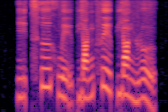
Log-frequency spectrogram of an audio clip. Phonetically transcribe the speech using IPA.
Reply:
ḭ˨˩ t͡sʰ ɹ̩˥ x w ḛ˨˩ ɪ̯ p j ɑ˧˥ ŋ f e˥˧ ɪ̯ p j ɑ˥˧ ŋ ɻ o˥˩ ʊ̯

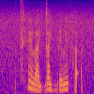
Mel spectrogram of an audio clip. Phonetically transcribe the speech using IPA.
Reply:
t͡sʰ ẽ˥˧ l a˨˩ j ɡ a˥˧ j b e˧ l ĩ˥˧ h a˨ ʔ

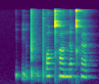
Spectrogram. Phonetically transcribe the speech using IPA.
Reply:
ʔ ḭ pʼ ḭ pʼ ɔ qʰ ʌ n i qʰ ɪ

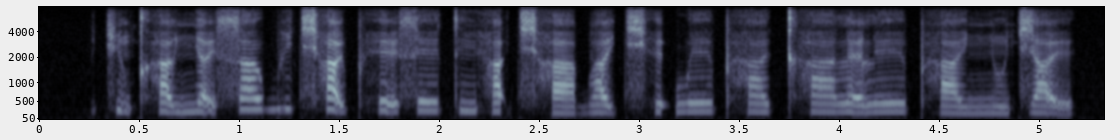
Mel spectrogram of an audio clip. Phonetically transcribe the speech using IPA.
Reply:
t͡ɕ ũ˦˨ kʰ a̰˦˨ ʊ̯ ɲ a̰˦˨ ɪ̯ sʰ a˦ ʊ̯ b i˦ t͡ɕʰ a̰˦˨ ɪ̯ pʰ ḛ˦˨ ɪ̯ sʰ e˦ ɪ̯ t ĩ˦ h ä˦ ʔ t͡ɕʰ ä˨ b a̰˦˨ ɪ̯ t͡ɕʰ ɪ˦ ʔ w e˦ ɪ̯ pʰ a˦ ɪ̯ kʰ ä˦ l ɛ̰˦˨ l e˦ ɪ̯ pʰ a˨ ɪ̯ ɲ ũ˨ t͡ɕ a̰˦˨ ɪ̯

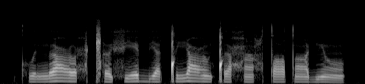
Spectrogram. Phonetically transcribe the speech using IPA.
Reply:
kʷʰ e ŋ ə ʕ u ħ ǁ ə fʲ e bʲ a ǃ i ʕ ũ ǃ ə ħ ã ħ tˤ a tˤ ũ ɪ̯ bʲ õ

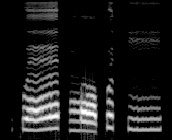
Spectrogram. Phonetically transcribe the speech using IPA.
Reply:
kʷ ɛː˨˧ | ŋ ɔː˨˩ p ɵ˥ t̚ k iː˧

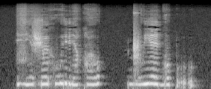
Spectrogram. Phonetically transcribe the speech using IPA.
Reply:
zʲ æ̤ ʃ ø x ṳ rʲ æ̤ q o̤ | ɖ͡ʐ ṳ j e ɡ o p ṵ

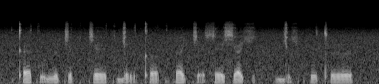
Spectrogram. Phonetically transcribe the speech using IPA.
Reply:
kʼ ɛ k ṵ ʎ œ c e k c eː k ɟ e r kʼ əː k p ɛ c ḛ ɬ e ɕ ɛ ç | ɟ ḛ ç pʰ u tʼ ø

